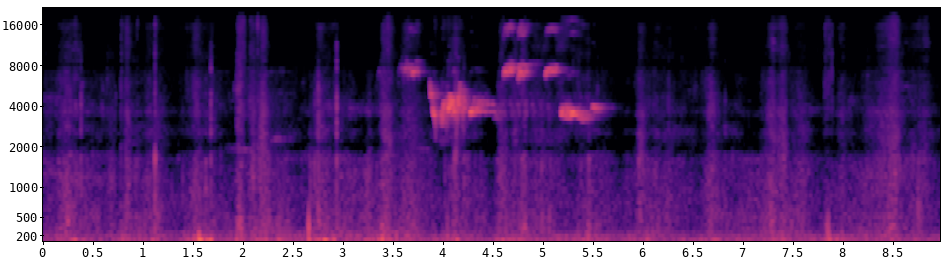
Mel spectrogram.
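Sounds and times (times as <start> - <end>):
crunch of footsteps walking on the ground: 0.0 - 8.9
bright bird chirps and short tweets in sunny woodland: 1.5 - 5.8.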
